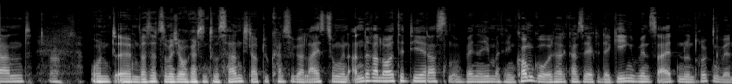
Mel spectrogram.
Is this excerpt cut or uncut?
cut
